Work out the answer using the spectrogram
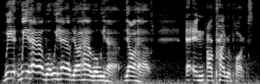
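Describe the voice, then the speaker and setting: Speaking unhurriedly in a somewhat high voice, a man co-hosts a laid-back reaction commentary. He addresses the audience head-on, spinning rambling, slang-filled stories.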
